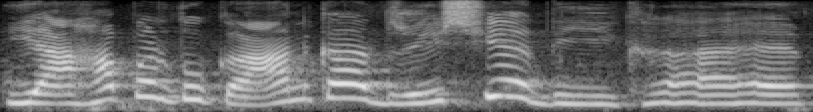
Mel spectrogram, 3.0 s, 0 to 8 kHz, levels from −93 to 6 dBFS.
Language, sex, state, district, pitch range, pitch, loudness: Hindi, female, Jharkhand, Garhwa, 240-365 Hz, 255 Hz, -14 LUFS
